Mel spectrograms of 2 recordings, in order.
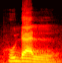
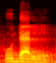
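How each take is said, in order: No difference in how they are said.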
